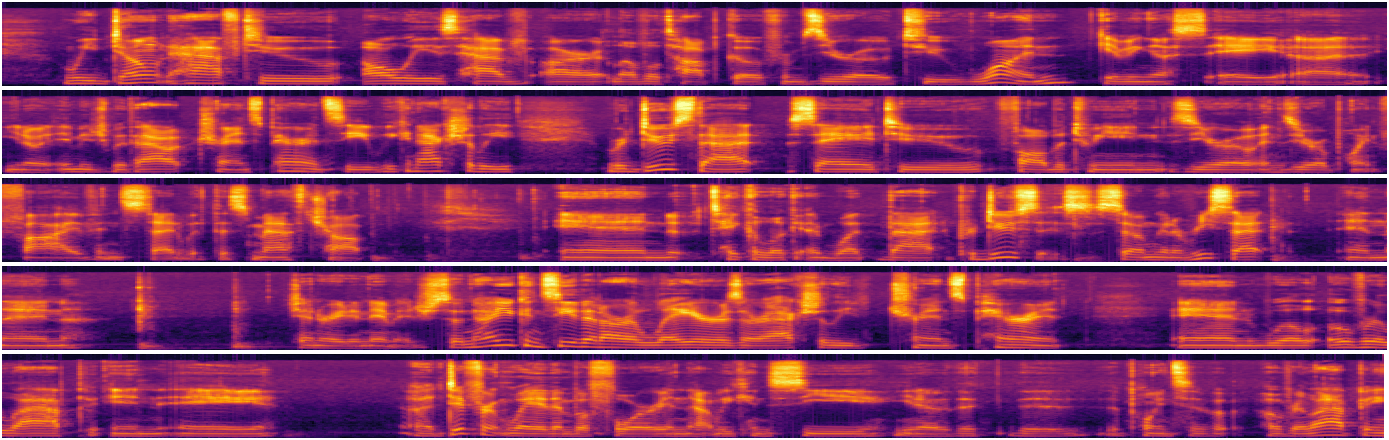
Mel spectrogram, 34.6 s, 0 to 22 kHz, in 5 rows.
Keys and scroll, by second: 15.1-16.3 typing, 18.5-20.0 typing, 21.3-24.6 typing, 28.7 3.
